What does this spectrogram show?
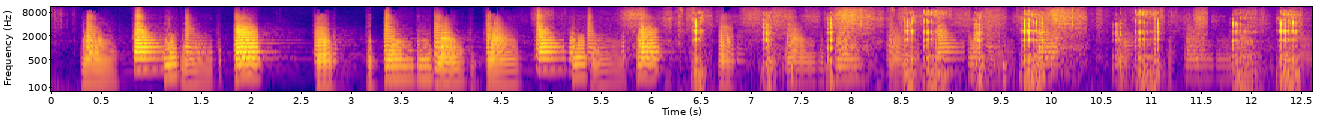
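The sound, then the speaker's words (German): Two piglets at the Heuhotel Fischbeck in Forra in the Pegnitztal oink and squeal in quick, repeated bursts, starting as separate high-pitched calls, then crowding into a louder, busier, grunting clamor with no voices. “Zwei muntere Ferkel begrüßen die Gäste des Heuhotels Fischbeck in Forra im Pegnitztal.”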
